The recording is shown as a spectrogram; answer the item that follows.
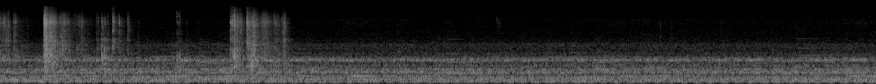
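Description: Hair rustling in a few short bursts as a front roll of hair is pinned in place, the bursts within the first three seconds, then only a steady background hum.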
